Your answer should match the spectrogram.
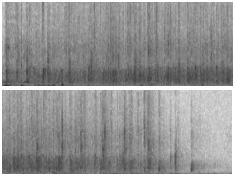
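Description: Audience applause at the close of a NAIOP retail real estate panel, thick continuous clapping that holds steady and then thins and softens toward the end.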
